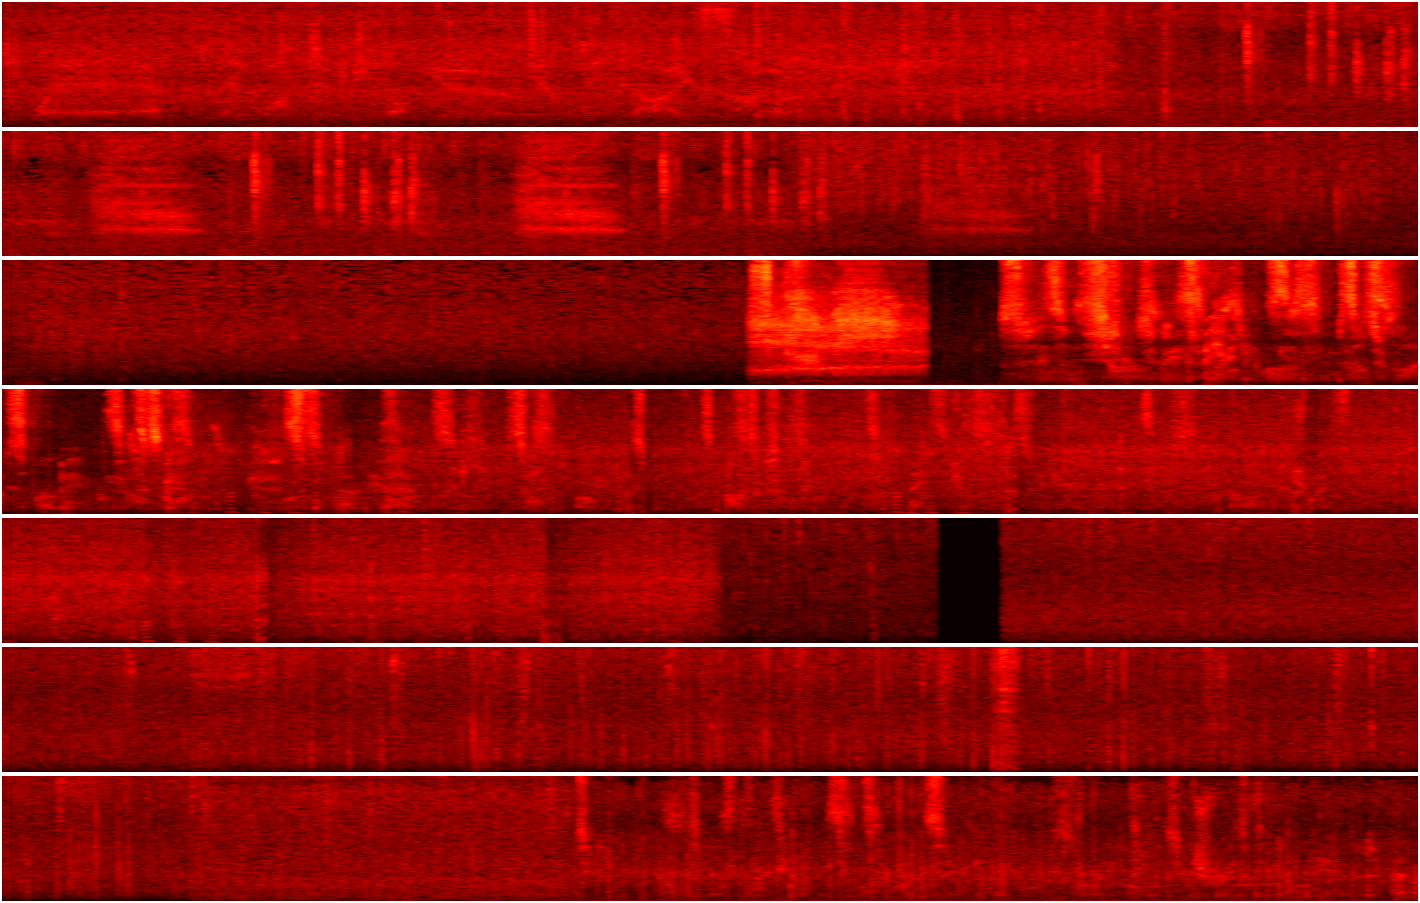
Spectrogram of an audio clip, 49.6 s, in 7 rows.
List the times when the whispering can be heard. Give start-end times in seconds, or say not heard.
0.0-5.0, 17.9-28.2, 45.2-49.5.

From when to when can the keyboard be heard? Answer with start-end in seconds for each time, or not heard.
3.8-12.8.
